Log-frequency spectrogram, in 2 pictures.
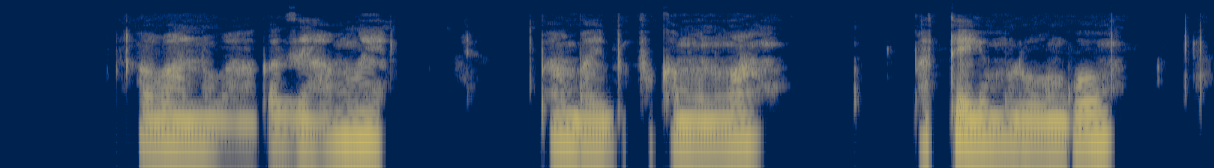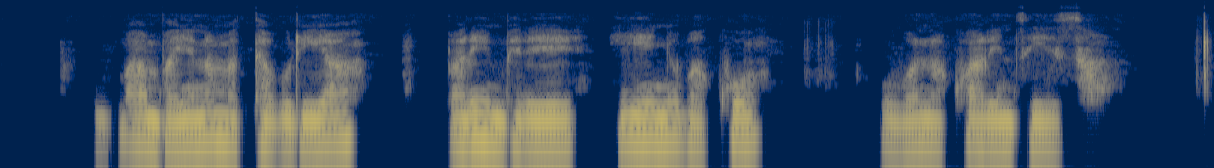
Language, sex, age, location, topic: Kinyarwanda, female, 50+, Kigali, health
